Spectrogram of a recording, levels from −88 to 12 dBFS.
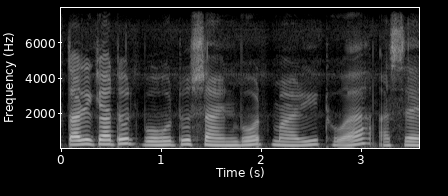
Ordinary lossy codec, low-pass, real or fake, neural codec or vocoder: none; none; real; none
